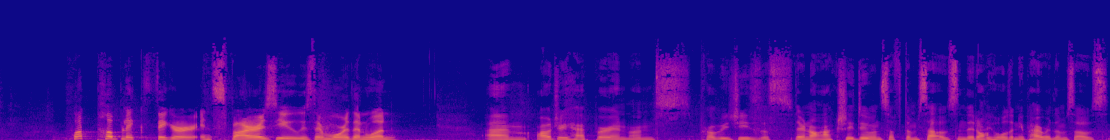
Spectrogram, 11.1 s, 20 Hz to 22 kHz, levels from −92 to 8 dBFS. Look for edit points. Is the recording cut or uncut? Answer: cut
